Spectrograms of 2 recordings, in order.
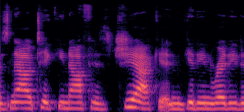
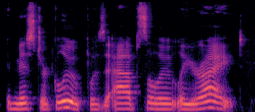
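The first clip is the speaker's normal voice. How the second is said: usual speaking voice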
